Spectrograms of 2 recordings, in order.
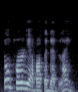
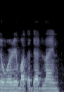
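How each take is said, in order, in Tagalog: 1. Mainit at suportado ang tunog nito. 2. Malamig at nananakot ang tunog nito. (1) "that line will be warm and supportive" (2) "that exact same line will be cold and threatening"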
